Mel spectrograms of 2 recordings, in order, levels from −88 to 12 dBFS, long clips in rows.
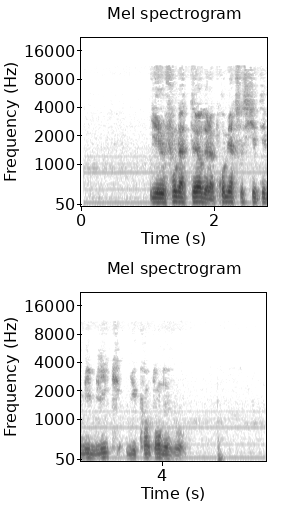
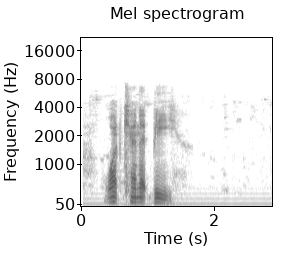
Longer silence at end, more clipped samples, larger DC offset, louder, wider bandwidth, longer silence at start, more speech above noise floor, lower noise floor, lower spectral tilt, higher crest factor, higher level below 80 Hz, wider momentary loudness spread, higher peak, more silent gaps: second, 0.7 s vs 1.45 s; neither; neither; first, -21 LUFS vs -30 LUFS; first, 11.5 kHz vs 7.6 kHz; first, 1.05 s vs 0.4 s; first, 42 dB vs 38 dB; second, -62 dBFS vs -68 dBFS; first, -7.5 dB/octave vs -6 dB/octave; about the same, 20 dB vs 24 dB; first, -50 dBFS vs -64 dBFS; first, 18 LU vs 9 LU; first, -4 dBFS vs -10 dBFS; neither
